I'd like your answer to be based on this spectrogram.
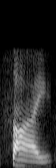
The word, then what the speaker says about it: psi: And actually, it was really frustrating because the word psi, the P is silent, and psi is really just sort of an umbrella term for paranormal, psychic phenomenon, mind over matter.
